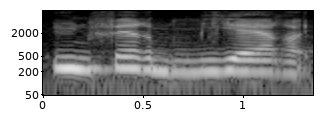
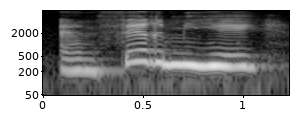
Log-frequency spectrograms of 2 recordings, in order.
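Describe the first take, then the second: First: "une fermière" said very slowly, stretching the open è before the r; feminine form shown. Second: "Un fermier" said slowly and louder, ending on a closed é; masculine form shown. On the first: Teacher models "une fermière" for pupils, very slowly. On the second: Teacher models "Un fermier" for pupils, slow and loud. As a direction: spell out "fermier" slowly for the class with a crisp é ending. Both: Shown as a demonstration. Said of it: "I E R E plus l'accent grave".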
